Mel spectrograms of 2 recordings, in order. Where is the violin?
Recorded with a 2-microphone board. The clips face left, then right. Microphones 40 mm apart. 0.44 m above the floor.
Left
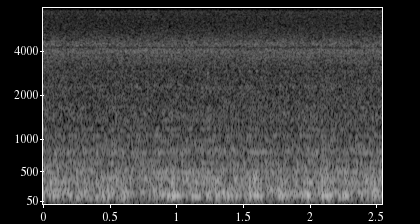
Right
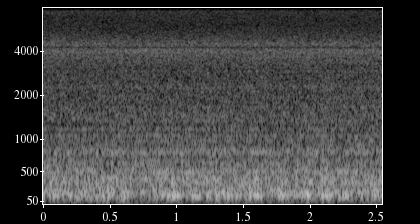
I don't hear a violin.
